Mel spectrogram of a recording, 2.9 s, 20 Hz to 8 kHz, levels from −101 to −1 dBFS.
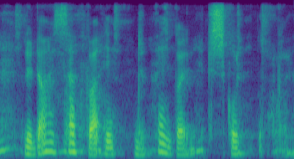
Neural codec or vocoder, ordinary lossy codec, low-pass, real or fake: autoencoder, 22.05 kHz, a latent of 192 numbers a frame, VITS, trained on one speaker; none; 7.2 kHz; fake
